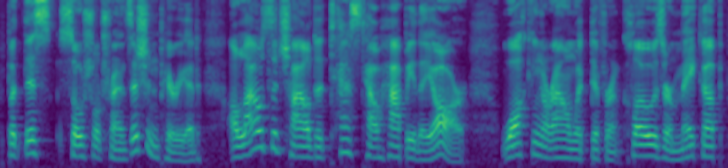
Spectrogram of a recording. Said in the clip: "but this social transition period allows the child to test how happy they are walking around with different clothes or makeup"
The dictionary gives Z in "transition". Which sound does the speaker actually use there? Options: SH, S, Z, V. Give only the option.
Z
